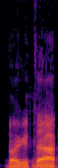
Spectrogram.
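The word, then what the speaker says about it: Bogotá: Bogota.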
